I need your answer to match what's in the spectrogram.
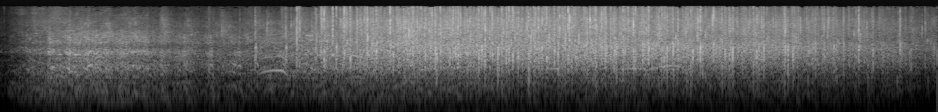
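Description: A crowd breaks into loud, sustained applause, many hands clapping in a dense patter that swells after a couple of seconds and holds steady, with a few scattered chuckles mixed in.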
